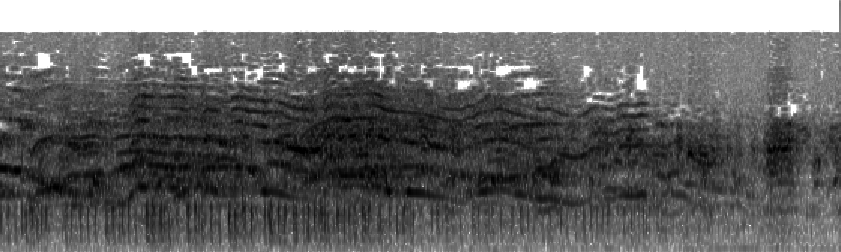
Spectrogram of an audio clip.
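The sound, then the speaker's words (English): A loud, rowdy crowd uproar of many overlapping shouting voices during a raid, with chickens the raiders have grabbed clucking and squawking through the din, sustained for several seconds before thinning slightly at the end. “Brother, what a row. Look at all the chickens and things they've grabbed.”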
